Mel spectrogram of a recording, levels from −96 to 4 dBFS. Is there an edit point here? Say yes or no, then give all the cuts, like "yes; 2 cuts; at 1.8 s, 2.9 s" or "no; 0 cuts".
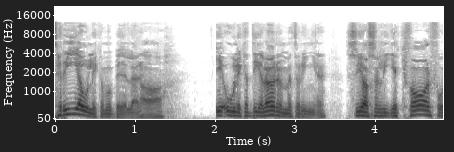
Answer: no; 0 cuts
